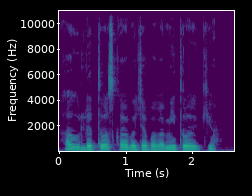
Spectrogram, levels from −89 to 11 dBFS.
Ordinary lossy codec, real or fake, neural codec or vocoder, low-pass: none; real; none; none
